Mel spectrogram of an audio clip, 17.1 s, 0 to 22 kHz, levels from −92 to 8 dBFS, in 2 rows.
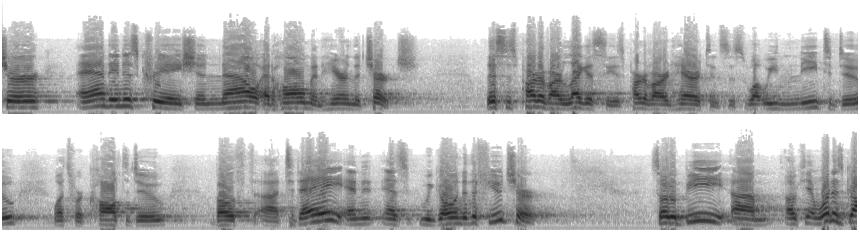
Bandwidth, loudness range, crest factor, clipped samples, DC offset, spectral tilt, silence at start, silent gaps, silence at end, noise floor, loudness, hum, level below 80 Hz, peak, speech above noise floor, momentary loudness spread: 11.5 kHz; 4 LU; 12 dB; under 0.1%; under 0.1%; -5 dB/octave; 0 s; none; 0 s; -48 dBFS; -16 LUFS; none; -54 dBFS; -4 dBFS; 33 dB; 10 LU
